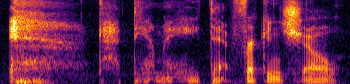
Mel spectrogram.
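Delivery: unvoiced whispered grumble; hushed aside about a hated show. Real, not acted. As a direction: whisper it like a secret grudge. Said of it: "confiding hate of the show".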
